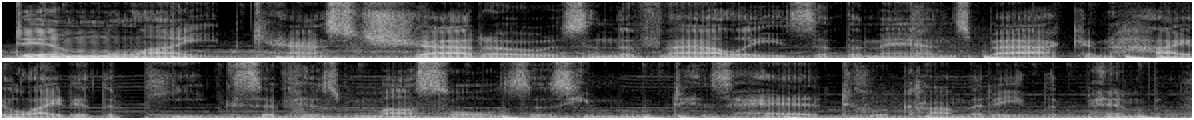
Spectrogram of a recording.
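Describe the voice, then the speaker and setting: A deep-voiced man narrates dramatic crime fiction at a slow, deliberate pace. Music plays prominently behind his scripted storytelling. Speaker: audiobook narrator.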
